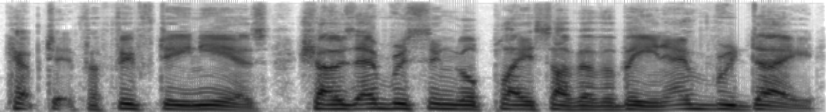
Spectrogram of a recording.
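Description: Man acting a loud, ranting, aggrieved lorry driver. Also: mid-range voice, a little fast, no room sound, pitched above the performer's own voice, natural voice. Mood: snarling, insistent. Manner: emphatic, indignant, darkly insistent. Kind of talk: audiobook character voice.

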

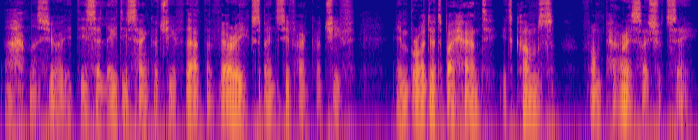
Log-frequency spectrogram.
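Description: A man voicing a timid, motherly middle-aged German maid who answers in a hushed, deferential, hesitant way in an audiobook. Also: on the low side, fairly even intonation, slow pace, pauses often, no room sound. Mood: subdued.

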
